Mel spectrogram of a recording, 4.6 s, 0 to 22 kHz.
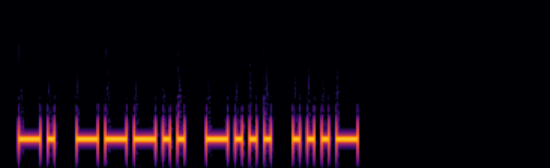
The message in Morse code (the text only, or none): N8BV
